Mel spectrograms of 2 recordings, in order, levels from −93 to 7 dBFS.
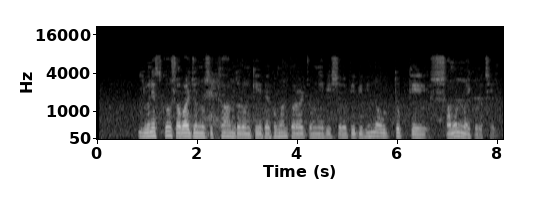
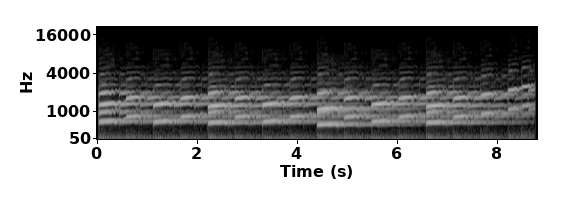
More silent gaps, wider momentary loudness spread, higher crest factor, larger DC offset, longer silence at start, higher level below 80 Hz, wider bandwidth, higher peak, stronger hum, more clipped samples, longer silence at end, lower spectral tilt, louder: neither; first, 12 LU vs 6 LU; first, 20 dB vs 14 dB; neither; first, 0.8 s vs 0 s; about the same, -60 dBFS vs -60 dBFS; second, 7.8 kHz vs 11.5 kHz; about the same, -12 dBFS vs -14 dBFS; neither; neither; first, 0.2 s vs 0.05 s; first, -8 dB/octave vs -3 dB/octave; second, -32 LUFS vs -29 LUFS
